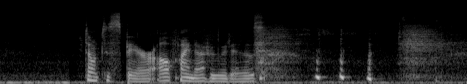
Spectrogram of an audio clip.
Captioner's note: laughs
